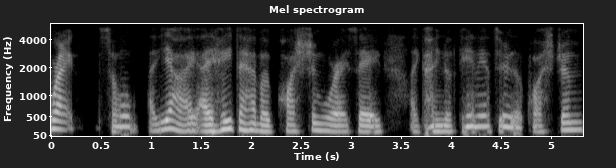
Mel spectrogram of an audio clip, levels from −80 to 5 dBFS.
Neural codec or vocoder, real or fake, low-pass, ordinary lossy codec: autoencoder, 44.1 kHz, a latent of 192 numbers a frame, MeloTTS; fake; 5.4 kHz; Opus, 16 kbps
